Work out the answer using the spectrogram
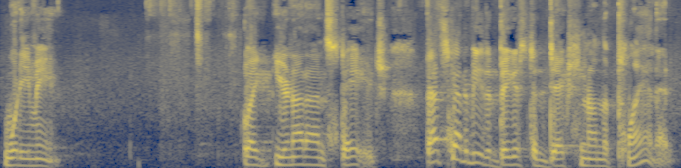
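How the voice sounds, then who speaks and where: A man co-hosting a casual panel chat, talking in an animated storytelling way. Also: a little high, measured pace, rough recording. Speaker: podcast co-host.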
